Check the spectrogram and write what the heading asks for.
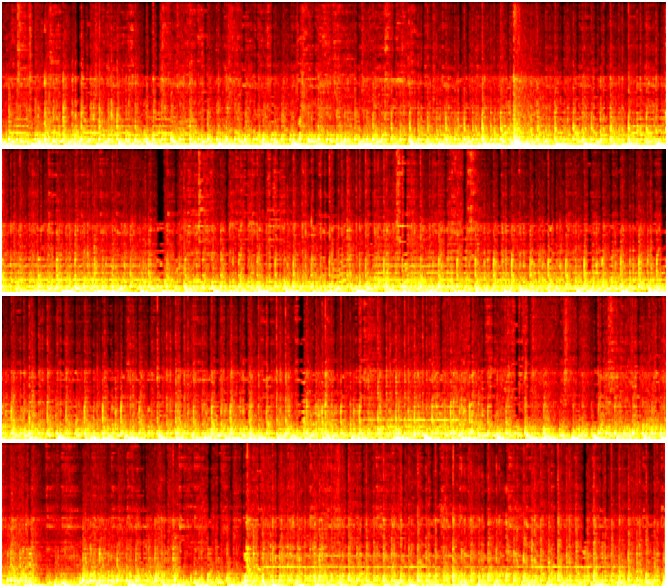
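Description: Bhuta kola ritual music: fast, dense drumming with a steady held tone over it.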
